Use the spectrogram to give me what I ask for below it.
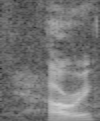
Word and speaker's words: Houry: First up is Houry. I hope I'm pronouncing your last name correctly, sir. Close. Houry, thank you.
